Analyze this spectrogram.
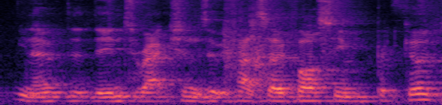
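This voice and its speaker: The monotone, flat speech comes with audible room echo and noticeable background noise. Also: man. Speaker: outdoor sports policy advocate. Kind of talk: presentation at a meeting. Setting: meeting room with audience.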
